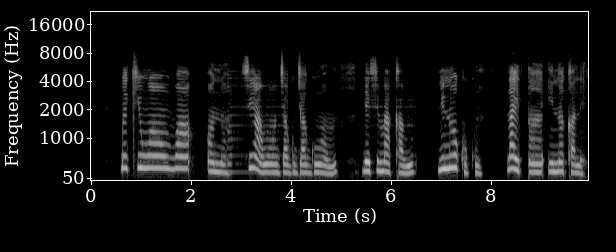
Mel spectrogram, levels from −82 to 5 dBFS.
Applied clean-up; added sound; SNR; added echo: neural mask model DeepFilterNet 3.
